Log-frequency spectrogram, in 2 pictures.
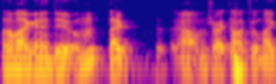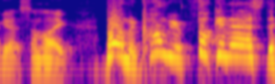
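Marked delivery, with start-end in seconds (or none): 3.8-5.5 acted yelling, much higher pitch. Retelling confronting an enraged drunk who is bigger, retelling a yell. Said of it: "And I'm just like yelling at him".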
